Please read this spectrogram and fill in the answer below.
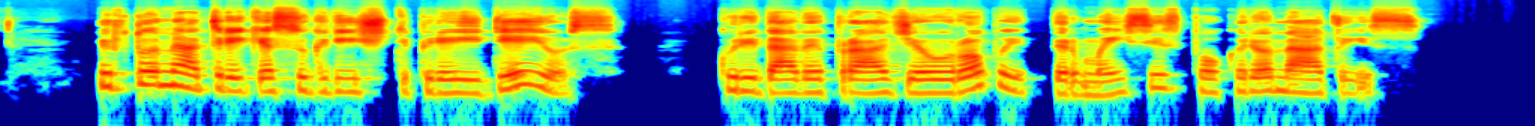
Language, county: Lithuanian, Šiauliai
